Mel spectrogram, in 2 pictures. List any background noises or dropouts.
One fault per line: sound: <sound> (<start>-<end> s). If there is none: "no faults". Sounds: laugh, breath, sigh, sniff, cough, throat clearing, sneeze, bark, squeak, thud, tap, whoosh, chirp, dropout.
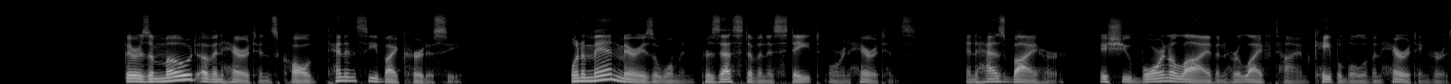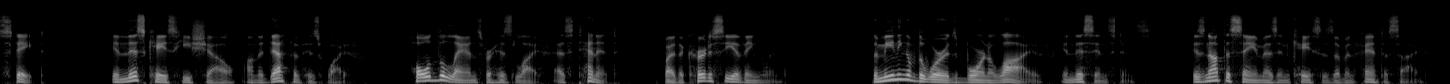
no faults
